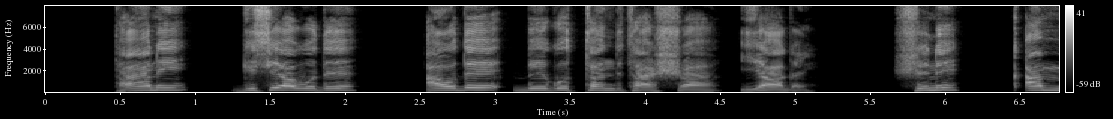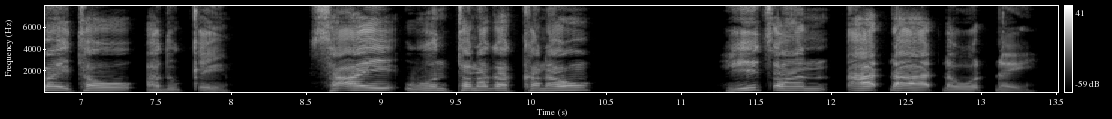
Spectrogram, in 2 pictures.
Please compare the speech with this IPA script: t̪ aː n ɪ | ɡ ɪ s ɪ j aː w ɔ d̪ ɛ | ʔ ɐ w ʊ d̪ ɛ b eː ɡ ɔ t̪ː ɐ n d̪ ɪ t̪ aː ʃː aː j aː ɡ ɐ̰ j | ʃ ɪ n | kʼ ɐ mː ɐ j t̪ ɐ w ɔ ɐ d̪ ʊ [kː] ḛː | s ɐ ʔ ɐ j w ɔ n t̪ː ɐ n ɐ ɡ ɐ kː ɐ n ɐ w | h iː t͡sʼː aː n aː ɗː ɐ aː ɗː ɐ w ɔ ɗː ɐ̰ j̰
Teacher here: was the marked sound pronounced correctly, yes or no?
no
